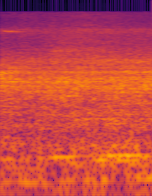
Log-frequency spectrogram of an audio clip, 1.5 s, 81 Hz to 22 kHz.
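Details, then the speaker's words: New Honda ADV, one day old with 41 km: loud steady droning rumble with a gritty rushing edge from the CVT, with strong dragging and vibration. "So yun mga tropa ito yung bagong release na ad so isang araw pa lang to ganito Kaingay yung panggilid tapos Napakalakas ng dragging nito mga tropa lakas pati ng vibrate y kung maririnig niyo napakaingay talaga"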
